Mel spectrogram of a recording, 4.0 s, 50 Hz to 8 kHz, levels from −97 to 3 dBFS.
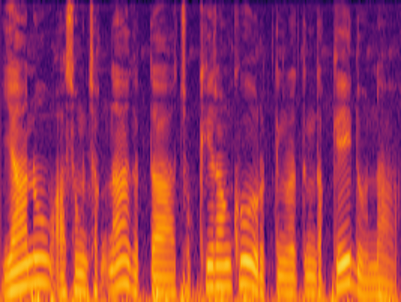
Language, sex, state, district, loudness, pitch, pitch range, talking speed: Garo, male, Meghalaya, West Garo Hills, -16 LUFS, 125 Hz, 115-160 Hz, 120 wpm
